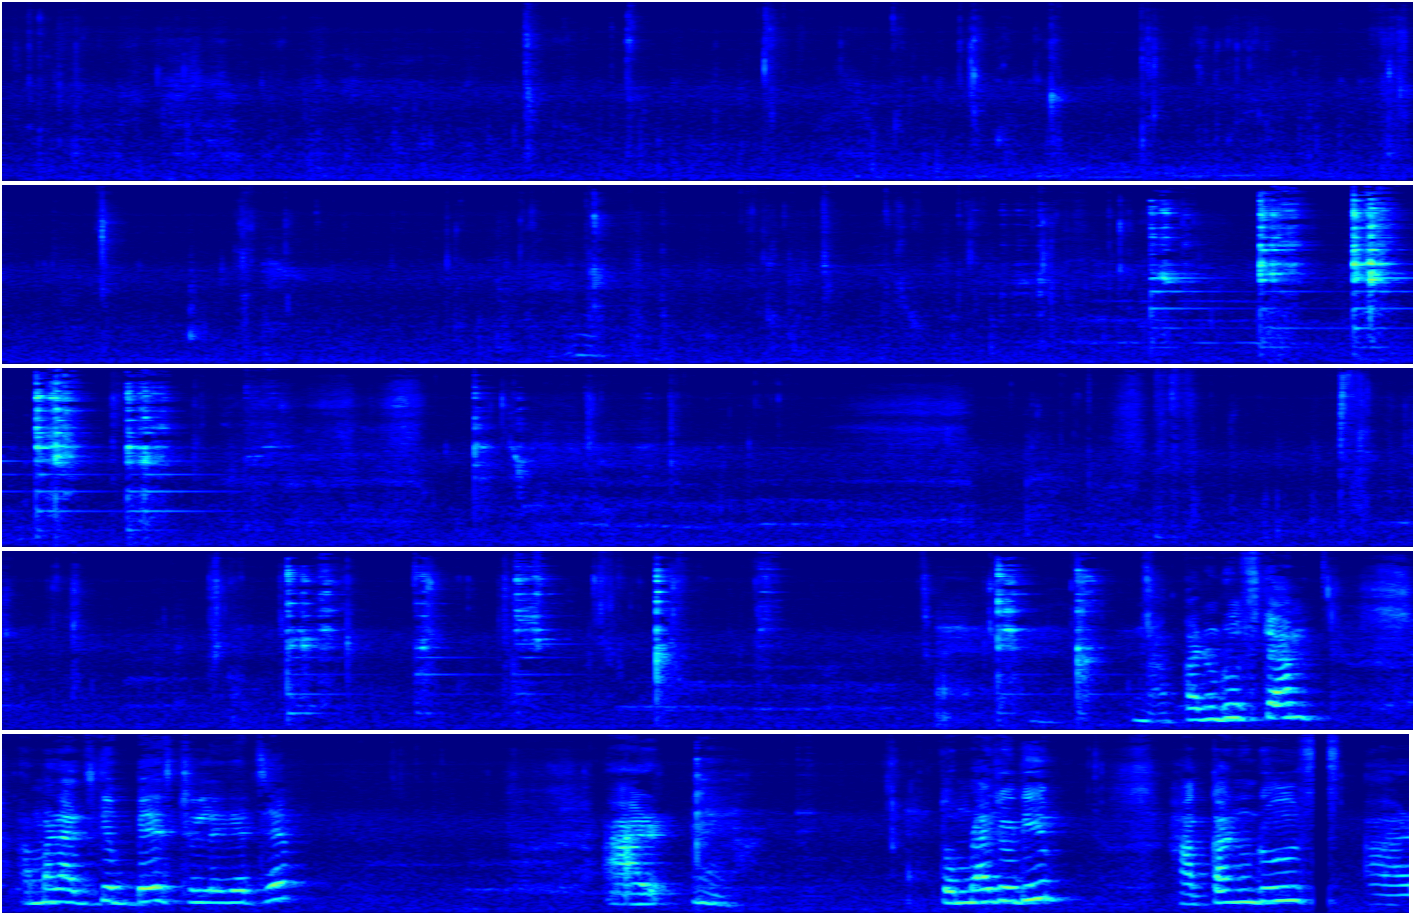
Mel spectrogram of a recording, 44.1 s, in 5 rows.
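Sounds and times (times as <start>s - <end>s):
chewing with mouth clicks: 0.0s - 16.4s, 24.0s - 31.4s, 39.6s - 41.2s
fork clinking on glass plate: 16.0s - 18.9s, 28.2s - 30.0s.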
